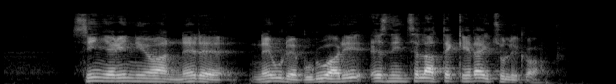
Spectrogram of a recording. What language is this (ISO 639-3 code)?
eus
